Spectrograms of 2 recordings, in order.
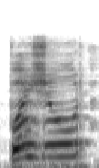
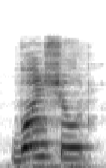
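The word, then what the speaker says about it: bonjour: पहले वाली स्लाइड में आपको ग्रीट किया लाइक बंजू मि जामी तो इसी तरीके से हेलो माय फ्रेंड्स को हम फ्रेंच में बोलते हैं बजर मे जामी बजर मेजम कैसे बोलेंगे हम बजर मे जामी बजर मेजम ओके अगला हमारा वर्ड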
